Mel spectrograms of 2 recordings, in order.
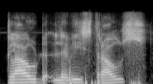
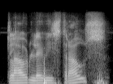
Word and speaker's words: Claude Lévi-Strauss: Claude Lévi-Strauss and Roland Barthes. That's how it is pronounced. Claude Lévi-Strauss and Roland Barthes.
